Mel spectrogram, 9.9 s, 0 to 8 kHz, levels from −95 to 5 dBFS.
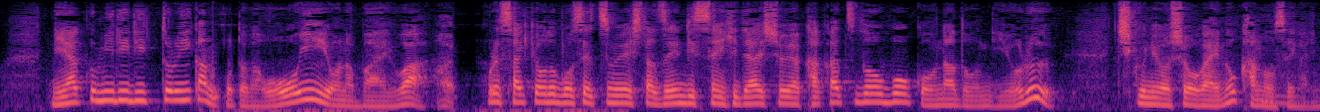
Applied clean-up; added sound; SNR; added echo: neural separator model SepFormer DNS4.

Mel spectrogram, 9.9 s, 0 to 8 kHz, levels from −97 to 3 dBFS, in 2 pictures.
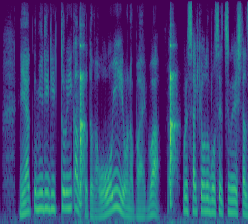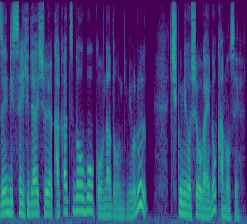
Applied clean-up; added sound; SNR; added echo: neural diffusion model UNIVERSE++.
